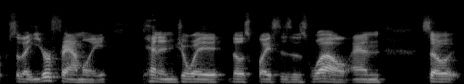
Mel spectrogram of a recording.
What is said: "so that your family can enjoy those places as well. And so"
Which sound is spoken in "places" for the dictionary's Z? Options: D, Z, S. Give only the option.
Z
